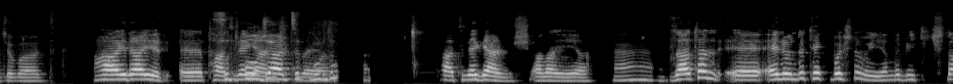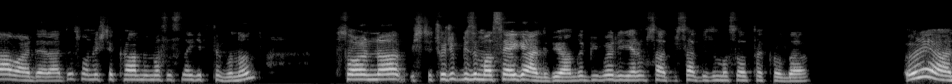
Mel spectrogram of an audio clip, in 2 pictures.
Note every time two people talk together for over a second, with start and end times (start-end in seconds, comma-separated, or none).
2.1-3.4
